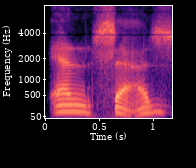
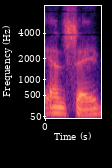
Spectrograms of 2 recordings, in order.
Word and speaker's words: NSAID: Those are called NSADs, nonsteroidal anti-inflammatory drugs. NSAD. And some people say NSAID, but it's NSAD and NSAID. Either one.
